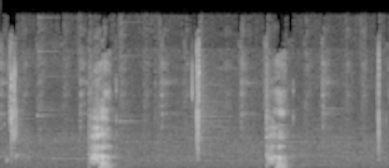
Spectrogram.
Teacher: close your mouth and using your lips to block the air first, and then release it with a stronger airflow.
